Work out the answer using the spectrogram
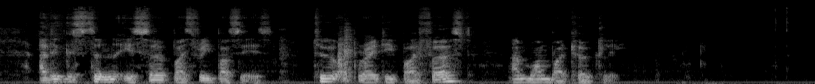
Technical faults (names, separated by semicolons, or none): none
